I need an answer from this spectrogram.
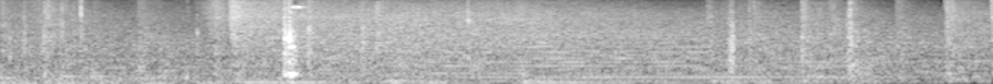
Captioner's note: Door opens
